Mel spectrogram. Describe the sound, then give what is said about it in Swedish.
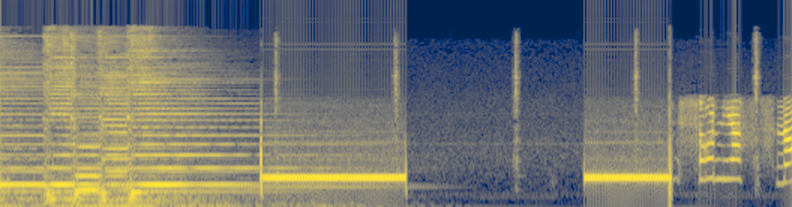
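A quick burst of telephone dialing tones, then two long steady rings of a phone line with a pause between them, ending with a click as a voice briefly picks up. “Jag ringer dig och det snaraste.”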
